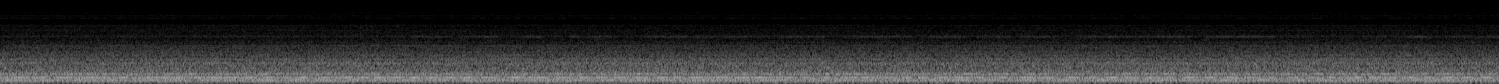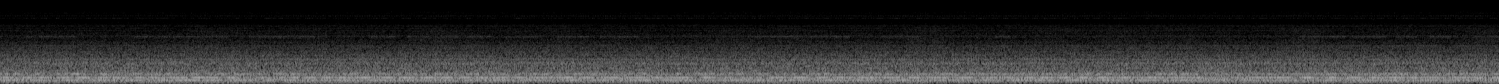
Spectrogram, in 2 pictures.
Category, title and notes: Soundscapes > Indoors
Placed my recorder on the floor of our garage, and captured the gentle hum of the refrigerator. Very quiet, very ambient. Makes for a great background loop. Cut to loop, so it can play end on end. Recorded with a Tascam DR-100mkii, processed in Pro Tools.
